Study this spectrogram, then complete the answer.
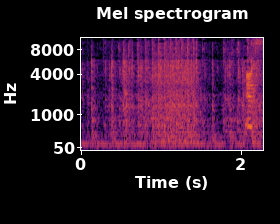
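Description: A sewing machine runs steadily through free-motion stitching on a fabric panel floral, a continuous close mechanical whir with fast needle ticks and slight speed changes, with a voice talking faintly over it.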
